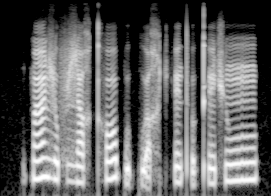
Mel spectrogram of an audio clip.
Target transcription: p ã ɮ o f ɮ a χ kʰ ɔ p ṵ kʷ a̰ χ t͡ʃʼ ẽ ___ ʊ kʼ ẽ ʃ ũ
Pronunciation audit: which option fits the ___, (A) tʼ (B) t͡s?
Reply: A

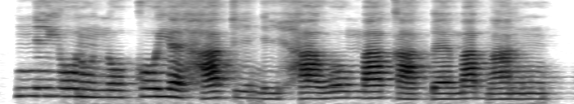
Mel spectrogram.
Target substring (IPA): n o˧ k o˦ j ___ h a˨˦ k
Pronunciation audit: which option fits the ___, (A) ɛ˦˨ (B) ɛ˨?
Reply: A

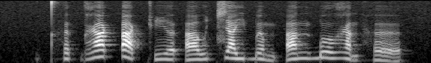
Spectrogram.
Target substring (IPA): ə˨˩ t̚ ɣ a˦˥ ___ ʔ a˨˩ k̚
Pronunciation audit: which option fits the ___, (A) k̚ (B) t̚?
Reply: A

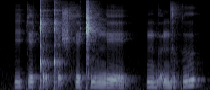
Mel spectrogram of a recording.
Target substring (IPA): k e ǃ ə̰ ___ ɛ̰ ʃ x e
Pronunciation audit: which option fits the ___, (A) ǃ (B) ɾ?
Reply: A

